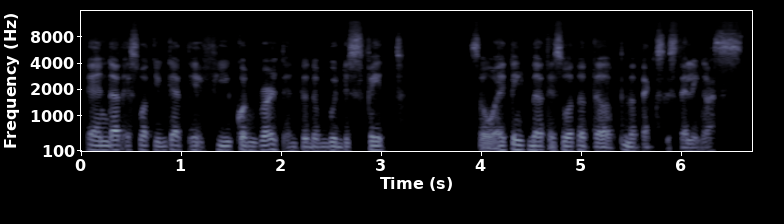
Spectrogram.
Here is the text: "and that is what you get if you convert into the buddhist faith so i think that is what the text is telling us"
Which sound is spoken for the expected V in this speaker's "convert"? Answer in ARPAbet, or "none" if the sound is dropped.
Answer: V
